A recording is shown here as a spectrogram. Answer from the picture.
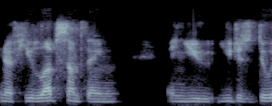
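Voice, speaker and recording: Speaking at a fairly quick pace with a Spanish accent, a man delivers his words in a fairly low, monotone, flat voice. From Cuba, moved to the US at 8. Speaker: tech company founder and designer. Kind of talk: podcast interview.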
